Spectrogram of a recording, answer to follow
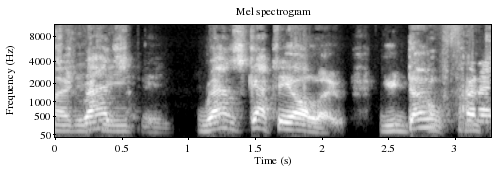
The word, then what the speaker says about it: Razgatlıoğlu: Razgatlıoğlu. You Oh, don't thank you. pronounce the G towards the end, Yeah. which is a common thing apparently in Turkish.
